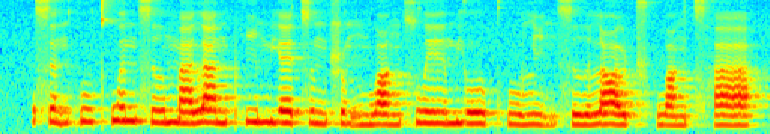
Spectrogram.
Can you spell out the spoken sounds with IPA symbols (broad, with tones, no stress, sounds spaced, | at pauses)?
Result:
s ə̰˨˩ n k u˨˦ t̪ʰ w ə˦ n s ɹ̩˨˦ m ä˨˦ l a˥˨ n pʰ i˦ m j ɛ˦ t͡s ʊ˨˦ ŋ ʂ ʊ̰˨˩ ŋ n̪ w ɑ˨˦ ŋ s w e˦ ɪ̯ m j o˦ ʊ̯ pʰ u˨˦ l ḭ˨˩ n s ɹ̩˨˦ l ɑ˥˨ ʊ̯ ʈ͡ʂʰ w ɑ˨˦ ŋ t͡sʰ ä˦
